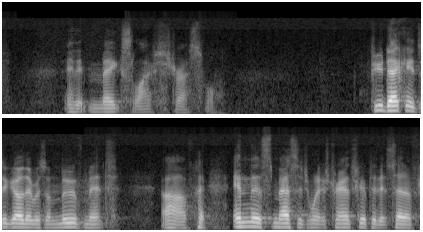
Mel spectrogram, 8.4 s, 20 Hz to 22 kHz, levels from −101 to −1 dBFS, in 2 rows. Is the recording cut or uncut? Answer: uncut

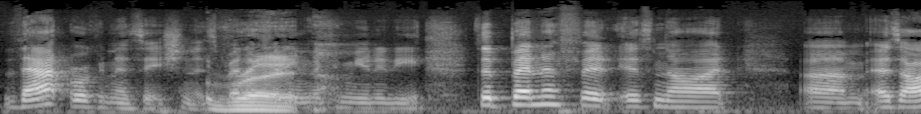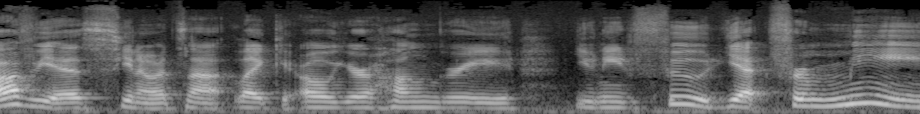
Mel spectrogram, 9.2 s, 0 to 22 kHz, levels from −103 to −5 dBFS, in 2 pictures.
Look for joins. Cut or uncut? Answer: uncut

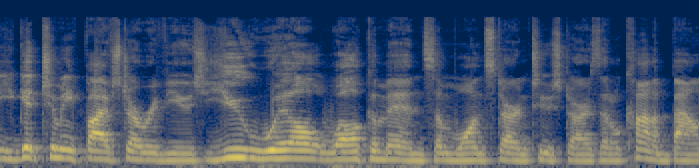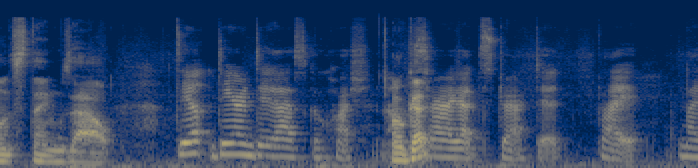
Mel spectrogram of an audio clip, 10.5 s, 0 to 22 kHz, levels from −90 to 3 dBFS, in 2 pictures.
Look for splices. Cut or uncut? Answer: uncut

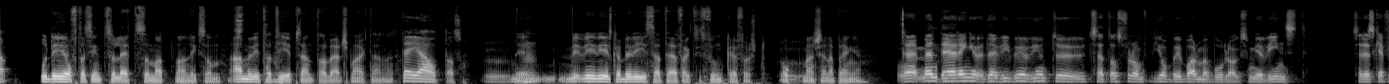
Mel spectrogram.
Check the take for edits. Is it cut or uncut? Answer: cut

